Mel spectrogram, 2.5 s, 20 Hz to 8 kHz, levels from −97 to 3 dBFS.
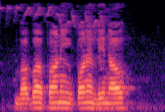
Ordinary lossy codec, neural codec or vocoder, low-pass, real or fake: MP3, 64 kbps; none; 7.2 kHz; real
